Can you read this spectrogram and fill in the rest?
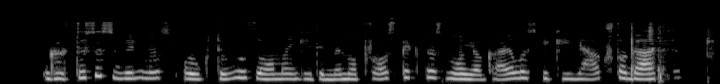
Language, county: Lithuanian, Vilnius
